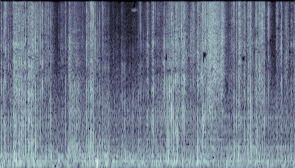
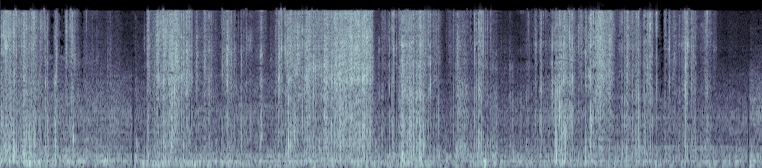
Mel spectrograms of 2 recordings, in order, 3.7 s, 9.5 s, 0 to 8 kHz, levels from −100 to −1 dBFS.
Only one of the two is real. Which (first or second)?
first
